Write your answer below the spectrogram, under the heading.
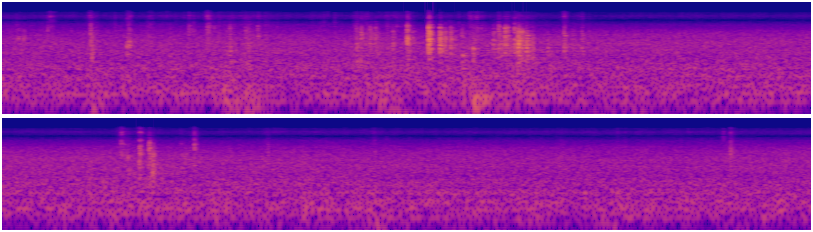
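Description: Steady rushing noise of wind and moving river water, with a few light clicks and knocks about two seconds in and again near five seconds.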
